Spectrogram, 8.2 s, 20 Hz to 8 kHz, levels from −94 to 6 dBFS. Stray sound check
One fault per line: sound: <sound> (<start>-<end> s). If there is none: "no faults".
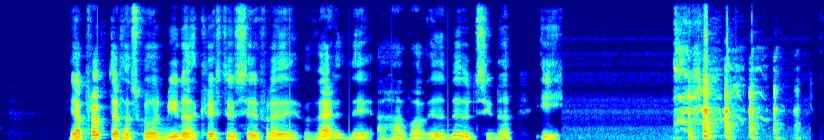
sound: laugh (6.7-8.0 s)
